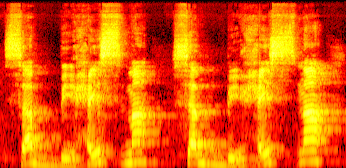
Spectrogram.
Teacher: With the Quranic example, if I can say sabbihisma, sabbihisma, you can see the scene is pronouncing and the scene is recited perfectly, softly and smoothly. There is no single blockage during the pronunciation of the letter scene.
